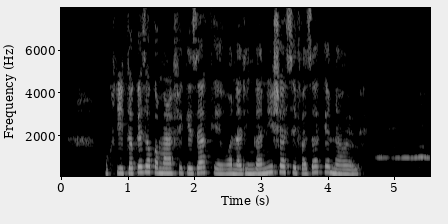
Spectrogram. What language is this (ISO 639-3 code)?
swa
